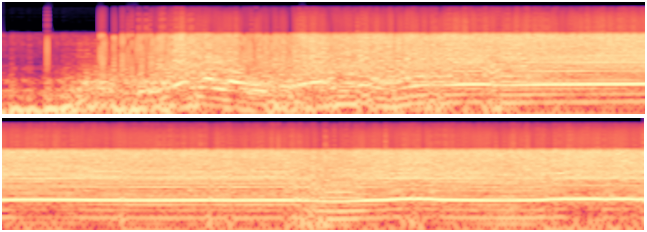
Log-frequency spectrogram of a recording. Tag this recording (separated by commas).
Vehicle, Car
